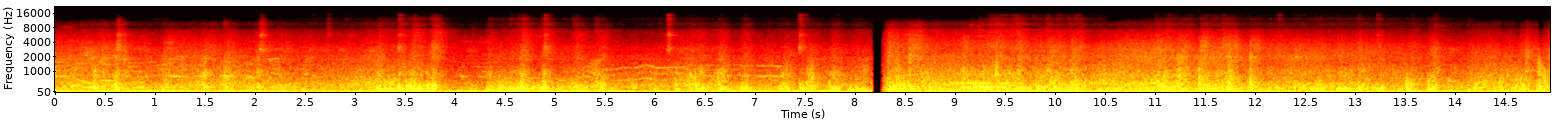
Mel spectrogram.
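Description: Chennai suburban electric local train running at speed, heard from on board: a steady rumble with the clickety-clack of the wheels over the rail joints. The sound drops out for a split second about eight seconds in.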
